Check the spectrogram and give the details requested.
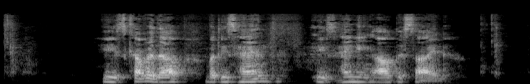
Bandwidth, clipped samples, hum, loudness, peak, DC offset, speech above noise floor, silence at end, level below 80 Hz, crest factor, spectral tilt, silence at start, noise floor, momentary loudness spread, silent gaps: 11.5 kHz; under 0.1%; none; -19 LUFS; -2 dBFS; under 0.1%; 47 dB; 0.3 s; -66 dBFS; 20 dB; -2.5 dB/octave; 0.05 s; -67 dBFS; 23 LU; none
